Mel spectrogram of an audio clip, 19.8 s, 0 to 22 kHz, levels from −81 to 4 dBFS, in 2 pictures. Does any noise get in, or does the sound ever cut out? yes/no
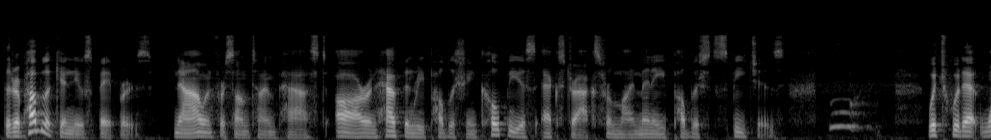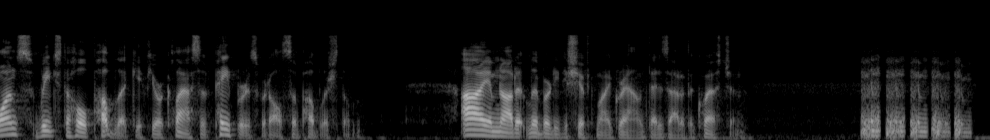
yes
